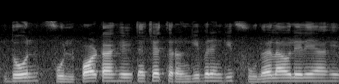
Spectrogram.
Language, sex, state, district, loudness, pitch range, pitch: Marathi, male, Maharashtra, Nagpur, -18 LUFS, 145-160 Hz, 155 Hz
